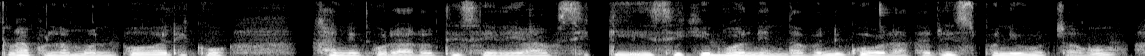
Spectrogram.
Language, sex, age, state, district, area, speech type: Nepali, female, 30-45, West Bengal, Darjeeling, rural, spontaneous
